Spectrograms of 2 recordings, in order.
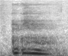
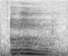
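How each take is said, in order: No difference in how they are said.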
